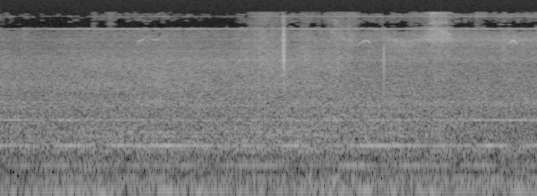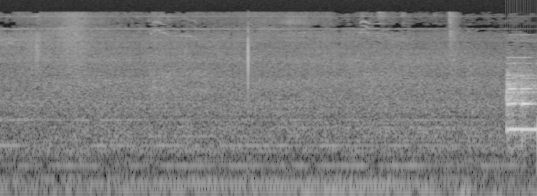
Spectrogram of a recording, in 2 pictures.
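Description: An elevator car hums and rumbles as it travels.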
